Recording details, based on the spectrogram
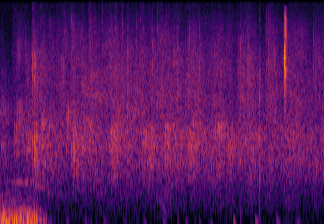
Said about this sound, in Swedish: men jag tänker att vi ger hon en sista applåd och säger varmt välkommen.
